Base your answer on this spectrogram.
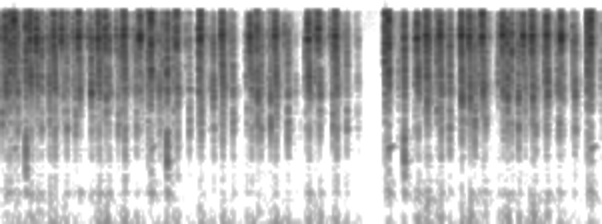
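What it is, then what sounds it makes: Mechanical keyboard with clicky switches. Fingertips with short nails type rapidly on a full-size black plastic mechanical keyboard with RGB backlit keycaps, clicky blue switches and hollow key housings. Dense, sharp, bright clicks die away almost instantly, with a brief pause about two-thirds of the way through before the typing resumes.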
